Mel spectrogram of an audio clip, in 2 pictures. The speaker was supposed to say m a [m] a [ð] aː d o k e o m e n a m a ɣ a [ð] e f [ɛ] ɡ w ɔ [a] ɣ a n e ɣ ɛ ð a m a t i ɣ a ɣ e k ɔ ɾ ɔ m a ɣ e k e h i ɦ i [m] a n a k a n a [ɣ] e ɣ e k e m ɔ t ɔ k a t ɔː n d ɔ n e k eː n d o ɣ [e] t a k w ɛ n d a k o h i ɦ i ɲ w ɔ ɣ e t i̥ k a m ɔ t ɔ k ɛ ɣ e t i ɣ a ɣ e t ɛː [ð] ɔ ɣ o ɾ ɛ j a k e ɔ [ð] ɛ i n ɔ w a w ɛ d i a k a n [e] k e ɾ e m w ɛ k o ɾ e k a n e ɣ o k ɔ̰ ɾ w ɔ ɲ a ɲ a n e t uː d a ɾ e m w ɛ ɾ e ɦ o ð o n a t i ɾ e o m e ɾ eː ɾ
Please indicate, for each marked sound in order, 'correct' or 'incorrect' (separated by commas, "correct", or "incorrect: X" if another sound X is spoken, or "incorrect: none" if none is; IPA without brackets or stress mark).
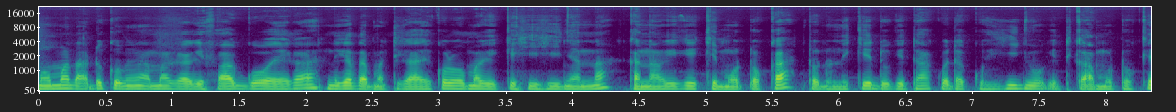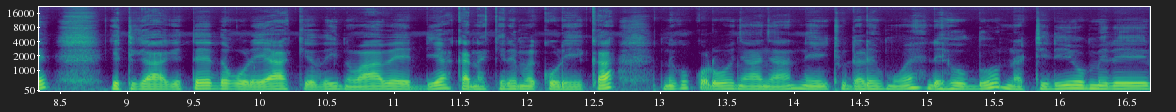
correct, correct, incorrect: ɣ, incorrect: a, incorrect: ɛ, incorrect: ɲ, correct, correct, correct, correct, incorrect: a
